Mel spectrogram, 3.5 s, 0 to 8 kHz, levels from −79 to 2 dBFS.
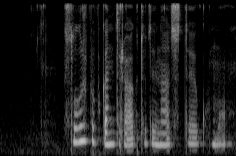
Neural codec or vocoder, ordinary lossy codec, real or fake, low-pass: none; none; real; 7.2 kHz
